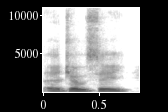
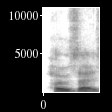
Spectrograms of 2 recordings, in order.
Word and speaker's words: Jose: you realize that actually Jose is meant to be pronounced Jose because it's Spanish.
